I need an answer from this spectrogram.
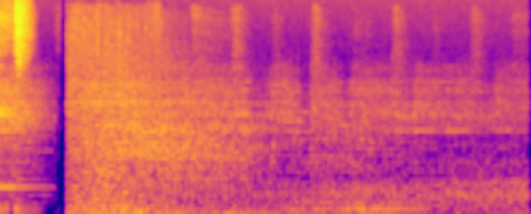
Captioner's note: whoosh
